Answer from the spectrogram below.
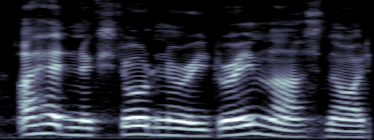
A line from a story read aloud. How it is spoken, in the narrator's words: he shouted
